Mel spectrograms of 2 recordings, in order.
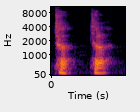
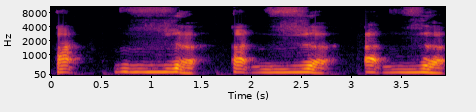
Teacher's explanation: So with the t, because it's very close to the th sound, you actually make the t with your tongue further forward than usual, actually touching behind your top front teeth. And you don't release the t, so normally you go t, t, to make a t sound, but here you don't.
